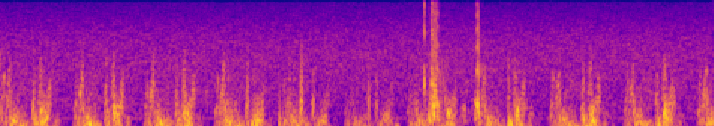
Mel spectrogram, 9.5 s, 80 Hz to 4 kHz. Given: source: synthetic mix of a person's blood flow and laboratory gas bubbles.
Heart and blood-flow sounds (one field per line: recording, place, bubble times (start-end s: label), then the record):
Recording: Doppler ultrasound of blood flow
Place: precordium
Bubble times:
0.00-0.06 s: bubbles
5.63-5.99 s: bubbles
6.17-6.47 s: bubbles
From the record:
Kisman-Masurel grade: 223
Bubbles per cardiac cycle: several, 3 to 8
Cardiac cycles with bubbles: 10 to 50%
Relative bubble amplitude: loud (0.450 to 0.775)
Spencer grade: 2 (many but less than half of the cardiac periods contain bubble signals, singularly or in groups)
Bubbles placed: only in the low amplitude regions of the cardiac cycle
